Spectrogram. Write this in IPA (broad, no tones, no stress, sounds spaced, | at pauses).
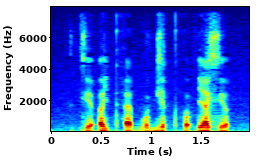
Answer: kʲ ə ʔ ə j pʰ ɛ b ʊ ɡʲ ɛ pʰ ʊ ʔ ɾʲ æ xʲ ʊ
